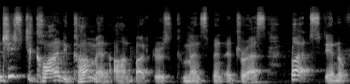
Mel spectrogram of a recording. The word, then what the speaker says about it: Butker: Butker, which rhymes with bunker, attacked what he called,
